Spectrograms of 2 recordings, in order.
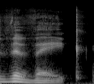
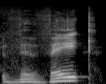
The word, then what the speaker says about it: Vivek: It's Vivek. All right. Okay. Vivek like cake.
